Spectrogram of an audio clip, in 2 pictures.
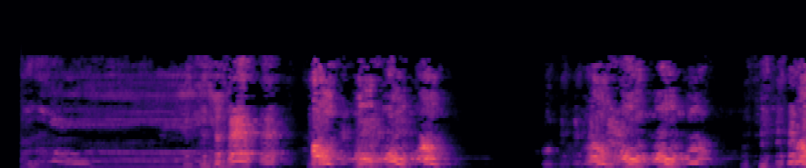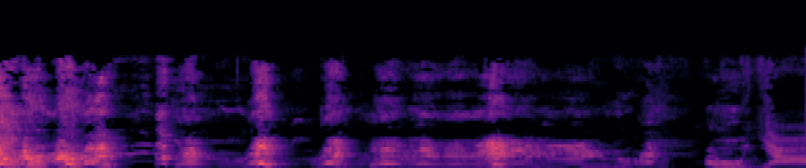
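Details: A female puppy howls at a Woody Woodpecker cartoon in long, wavering, rising and falling tones broken by quick yips, mixed with the cartoon's rapid staccato laughing.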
